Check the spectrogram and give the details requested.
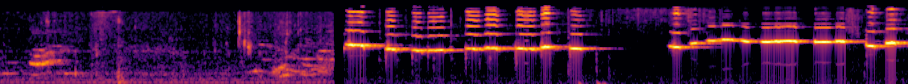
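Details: Parrot whistling after a few seconds of quiet room noise, long clear notes sliding gently up and down in a melody, a brief silence, then a higher sustained whistled phrase.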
